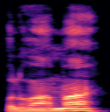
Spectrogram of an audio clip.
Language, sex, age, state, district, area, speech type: Kashmiri, male, 30-45, Jammu and Kashmir, Anantnag, rural, spontaneous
